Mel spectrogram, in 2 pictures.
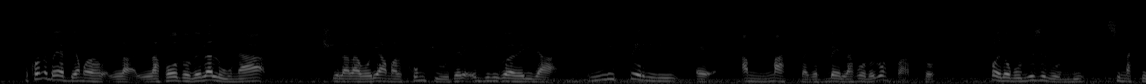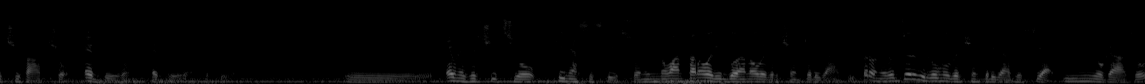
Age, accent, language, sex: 30-49, native, Italian, male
